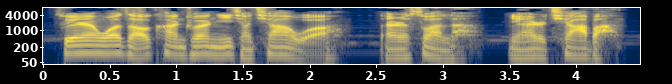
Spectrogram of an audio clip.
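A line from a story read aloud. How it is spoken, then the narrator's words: Resigned sigh while walking. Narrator (Chinese): 李素叹了一口气，边走边说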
